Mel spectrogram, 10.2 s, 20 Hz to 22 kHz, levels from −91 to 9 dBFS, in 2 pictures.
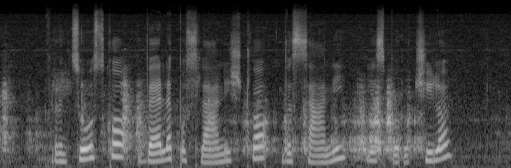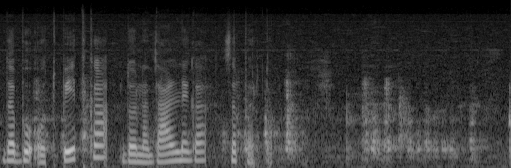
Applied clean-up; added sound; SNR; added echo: none; Writing; 8 dB; none.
